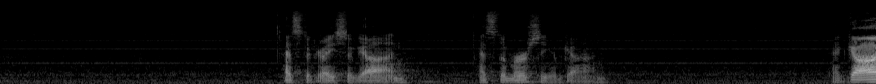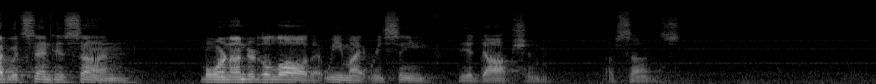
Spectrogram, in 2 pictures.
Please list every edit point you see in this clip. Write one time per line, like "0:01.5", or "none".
0:10.7
0:11.8
0:13.2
